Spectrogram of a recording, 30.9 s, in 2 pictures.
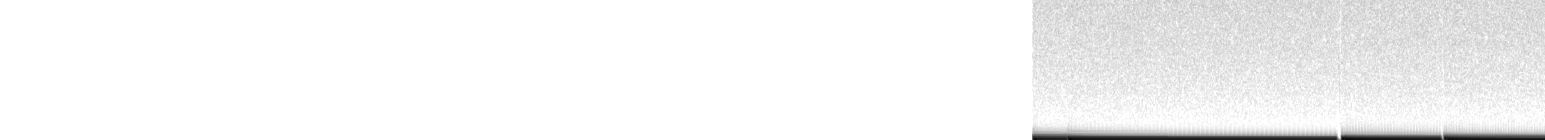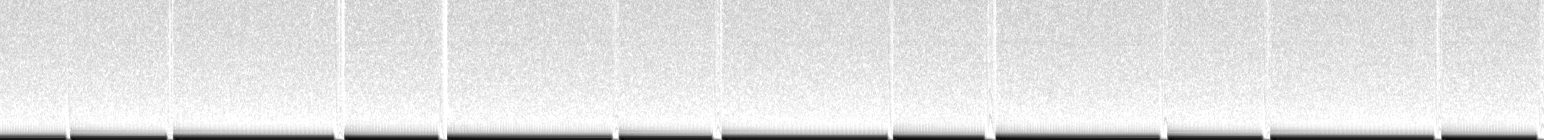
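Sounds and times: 
bass: 10.3 - 30.8.

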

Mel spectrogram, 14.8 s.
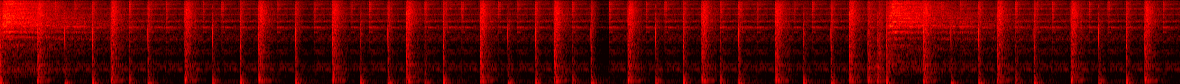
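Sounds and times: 
drums: 0.0 - 14.7.

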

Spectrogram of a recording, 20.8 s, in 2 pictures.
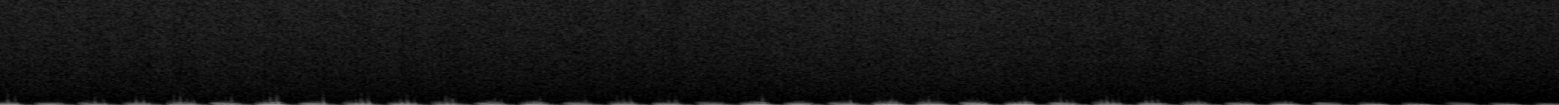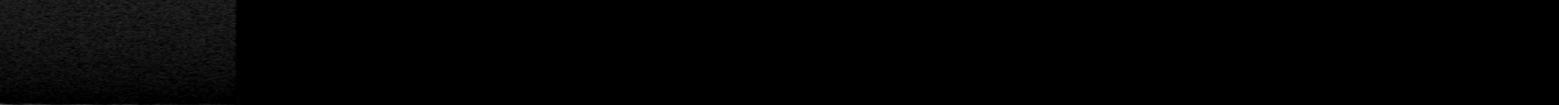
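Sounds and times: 
bass: 0.0 - 10.8.

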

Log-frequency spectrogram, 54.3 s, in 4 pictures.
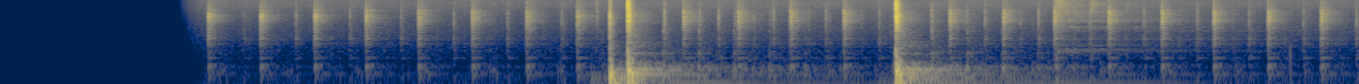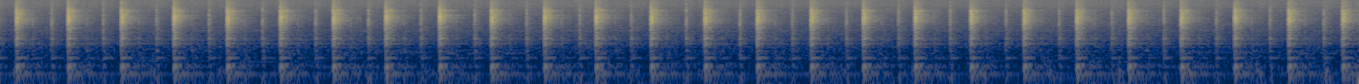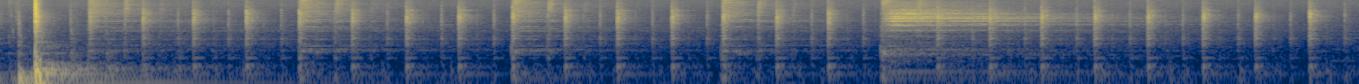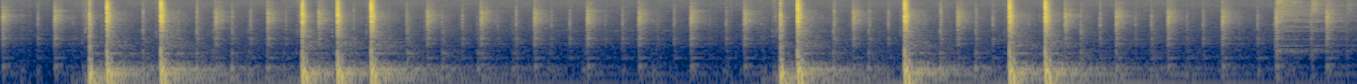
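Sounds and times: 
drums: 2.0 - 54.3.

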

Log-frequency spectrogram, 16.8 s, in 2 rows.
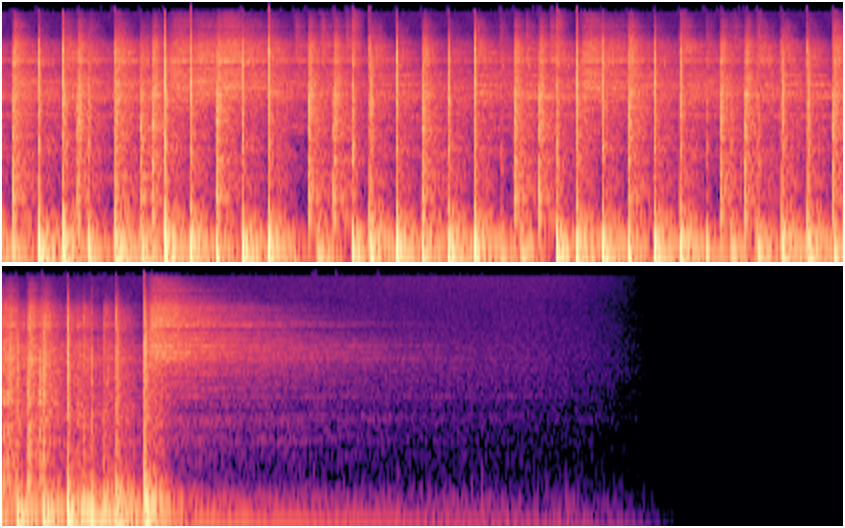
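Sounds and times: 
drums: 0.0 - 12.8.

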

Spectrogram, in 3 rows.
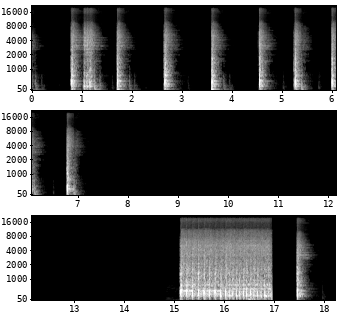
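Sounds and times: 
snare drum: 0.8 - 3.0, 3.6 - 4.0, 4.6 - 7.1, 15.1 - 17.8.

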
